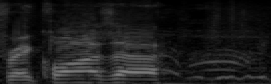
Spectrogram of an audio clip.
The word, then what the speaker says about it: Rayquaza: rayquaza yeah look look i'm not pronouncing it wrong i know that for a fact about it rayquaza it's rayquaza all right then what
